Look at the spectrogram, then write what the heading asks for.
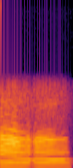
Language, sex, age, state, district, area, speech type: Malayalam, female, 30-45, Kerala, Malappuram, rural, conversation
